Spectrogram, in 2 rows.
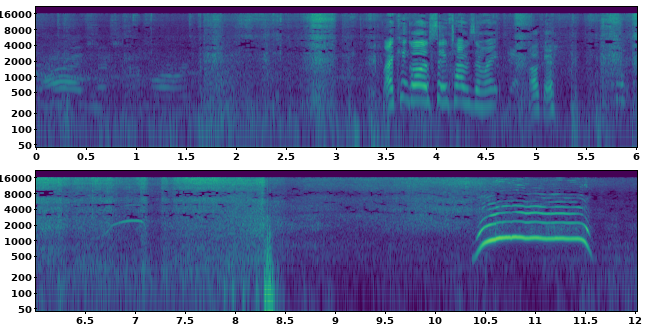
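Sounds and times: tube sliding over snow: 0.1s - 12.0s
girl screaming: 10.4s - 11.6s.

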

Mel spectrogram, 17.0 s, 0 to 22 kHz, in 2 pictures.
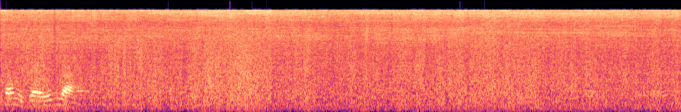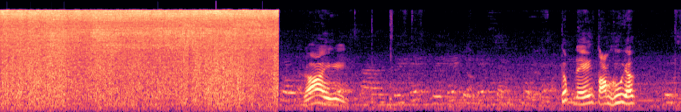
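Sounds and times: plasma cutter hissing: 0.0s - 12.0s.

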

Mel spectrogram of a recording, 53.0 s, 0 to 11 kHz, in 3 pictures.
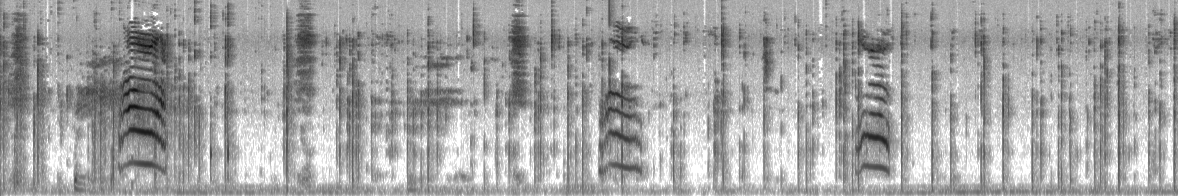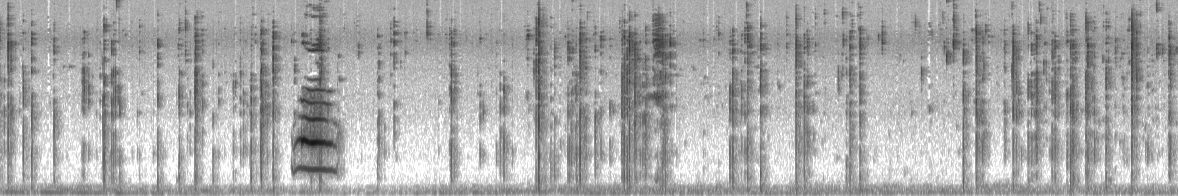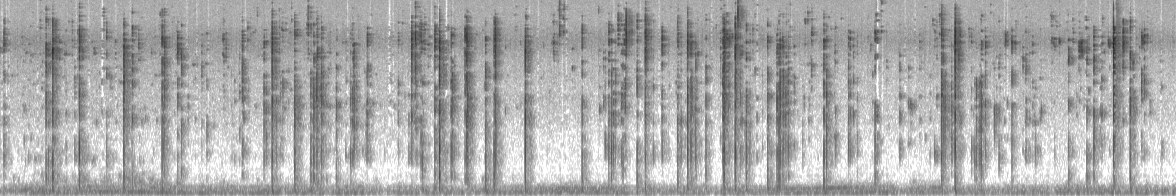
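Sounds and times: cat meowing: 1.6s - 2.7s, 9.0s - 9.8s, 12.8s - 13.5s, 22.0s - 22.8s.

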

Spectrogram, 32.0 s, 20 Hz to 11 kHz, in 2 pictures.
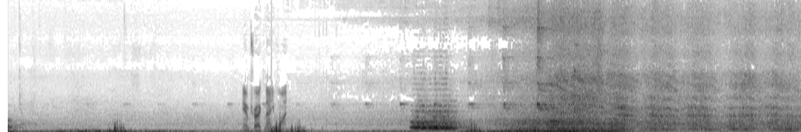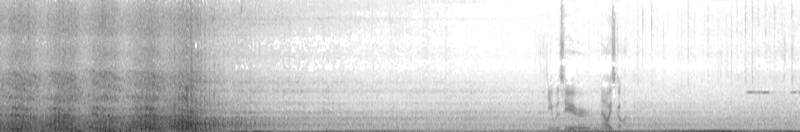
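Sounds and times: train horn blast: 0.2s - 0.8s, 8.2s - 9.6s
train wheels rushing on rails: 0.2s - 25.7s.

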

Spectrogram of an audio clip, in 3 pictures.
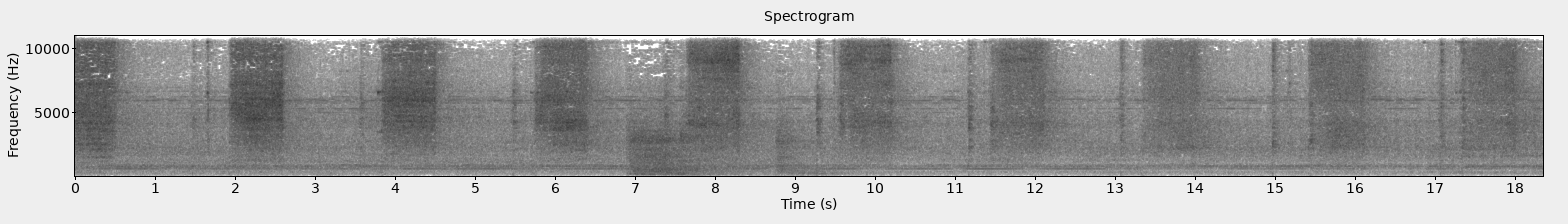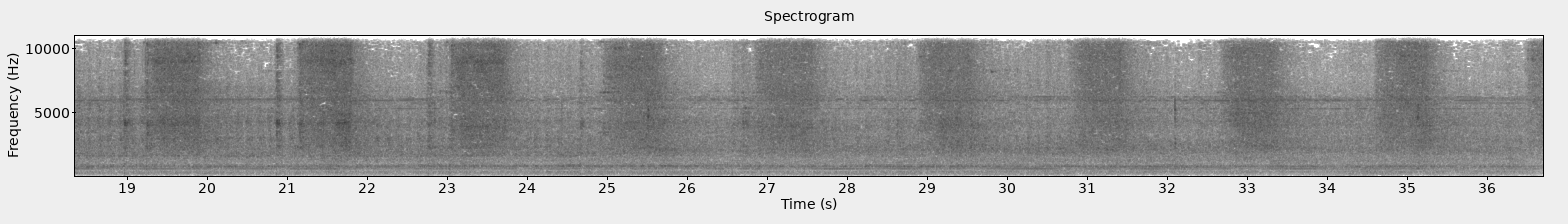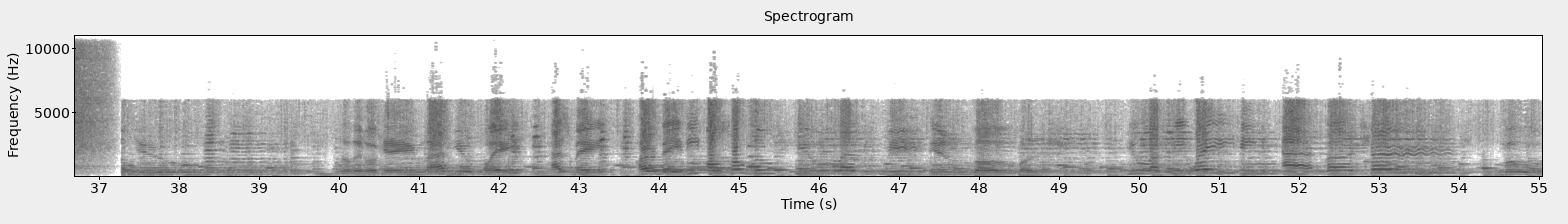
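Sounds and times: grinding machine hum: 0.0s - 54.9s
short hissing bursts: 1.9s - 2.7s, 11.5s - 12.4s
low rush of noise: 6.6s - 11.4s.

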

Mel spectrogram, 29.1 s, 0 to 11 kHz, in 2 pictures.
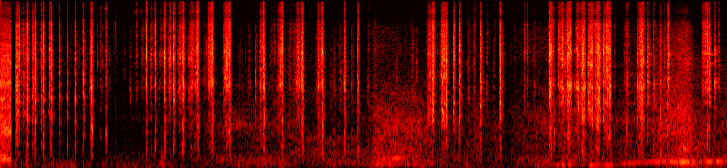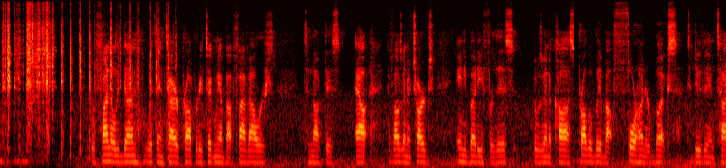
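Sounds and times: shovel scraping and chopping dirt: 0.0s - 18.5s.

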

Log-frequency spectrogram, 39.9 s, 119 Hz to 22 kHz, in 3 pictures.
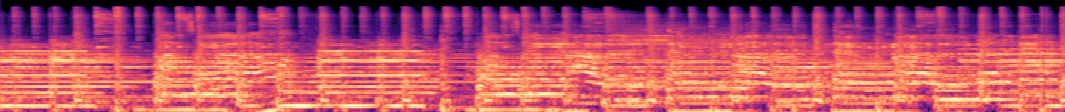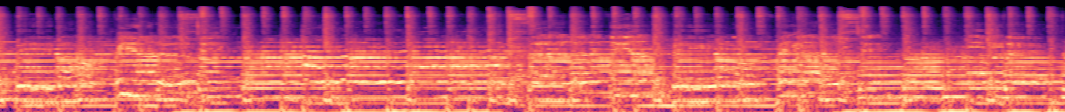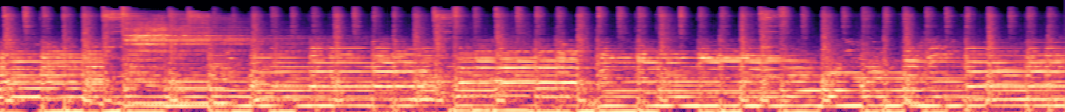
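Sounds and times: person singing: 0.0s - 5.2s, 5.8s - 28.4s
drums: 0.0s - 39.9s
electric guitars: 0.0s - 39.9s.

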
